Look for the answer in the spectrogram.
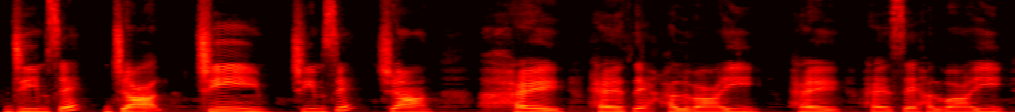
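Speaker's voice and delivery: slow, clearly voiced letter chant; slow clear alphabet chant for a child; slow clear drill. Shown as a demonstration. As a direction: let every sound reach the child's ears. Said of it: "सही आवाज़ बच्चे के कानों तक पहुँचे".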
